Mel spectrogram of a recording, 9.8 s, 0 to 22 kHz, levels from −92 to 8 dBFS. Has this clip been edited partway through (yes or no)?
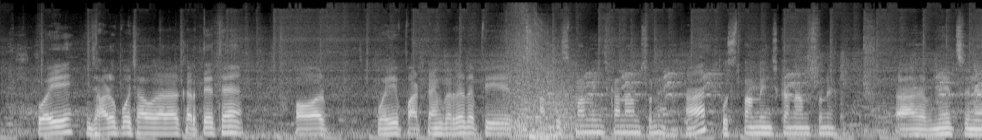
yes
